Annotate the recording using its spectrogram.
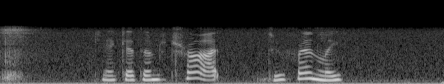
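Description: A horse whinnies loudly nearby.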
